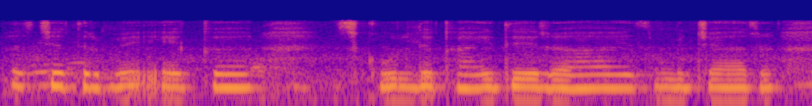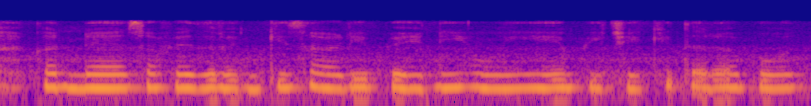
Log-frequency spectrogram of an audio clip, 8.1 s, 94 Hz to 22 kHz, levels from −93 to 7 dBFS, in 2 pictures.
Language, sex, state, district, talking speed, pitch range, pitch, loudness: Hindi, female, Maharashtra, Dhule, 170 wpm, 235-250 Hz, 245 Hz, -26 LUFS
